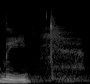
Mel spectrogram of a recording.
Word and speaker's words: Lie: Eric Lee it's pronounced Lee but he found that the companies were lying and his last name is spelled the same as the word lie.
